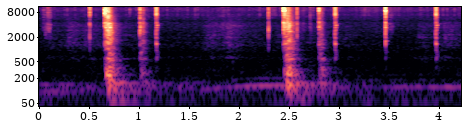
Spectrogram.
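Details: 1994 Ford Ranger 4.0 4x4 with newly installed door lock actuators, wired through an auxiliary wire: two sharp clunks about two seconds apart over a low idle hum, with lighter clicks between. Lock actuators cycling properly.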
